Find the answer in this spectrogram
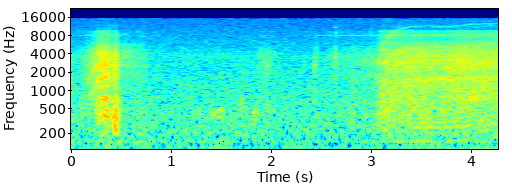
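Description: Electric radio-controlled buggies driven hard in snow: a brief burst of motor whine and wheels spinning through snow near the start, then from about three seconds in a second, longer run of whining motor and tyres churning snow close by.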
